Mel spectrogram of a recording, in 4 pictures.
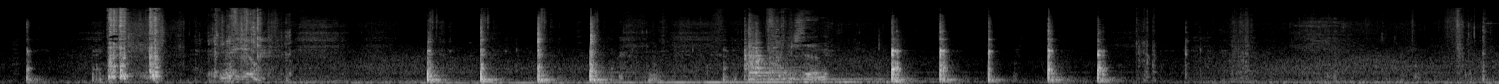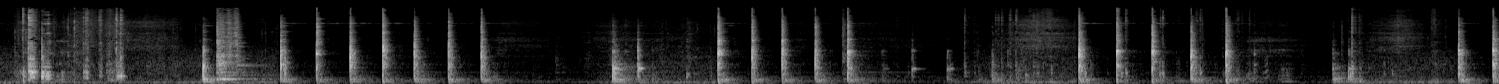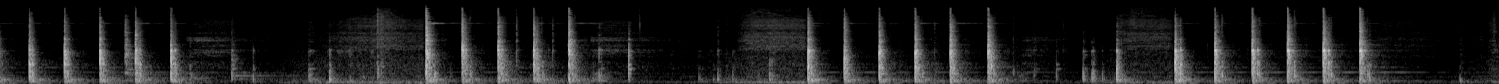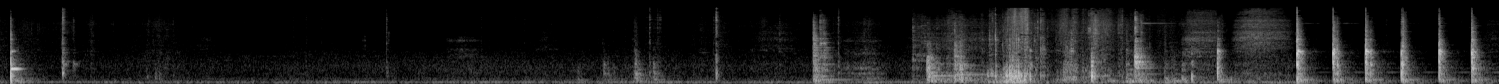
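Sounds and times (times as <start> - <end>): hammer striking wooden board: 8.9 - 11.2, 58.0 - 59.9.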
